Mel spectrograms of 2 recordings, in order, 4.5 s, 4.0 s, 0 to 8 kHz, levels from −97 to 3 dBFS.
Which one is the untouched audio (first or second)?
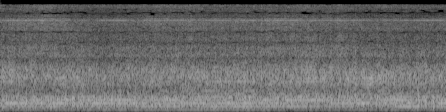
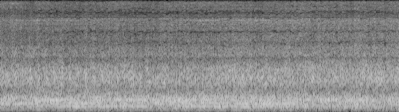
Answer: first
